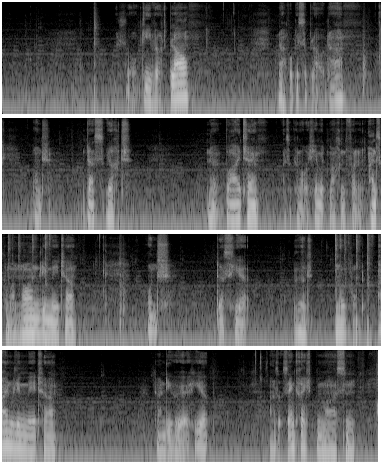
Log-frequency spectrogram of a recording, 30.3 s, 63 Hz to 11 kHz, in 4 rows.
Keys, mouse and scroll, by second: 0.2 click, 0.7 right click, 1.2 scroll up 1, 1.8 right click, 2.5 click, 6.5 click, 8.9 click, 13.8 click, 15.2 KP_1, 15.4 KP_Decimal, 15.7 KP_9, 16.0 KP_Enter, 17.7-18.0 scroll up 2, 19.1 click, 20.8 click, 21.2 middle click, 21.8 KP_0, 22.0-23.0 middle drag, 22.0 KP_Decimal, 22.2 KP_1, 22.4 KP_Enter, 25.4 click, 27.2 click, 29.2 click.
